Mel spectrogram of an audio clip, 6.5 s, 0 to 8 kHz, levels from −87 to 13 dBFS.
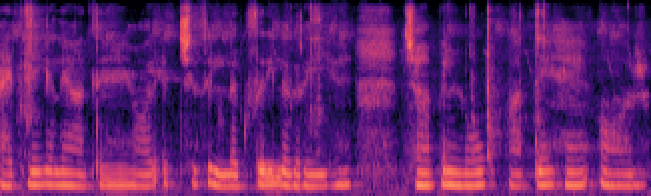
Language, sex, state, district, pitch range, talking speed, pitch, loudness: Hindi, female, Gujarat, Valsad, 180-195 Hz, 140 wpm, 190 Hz, -20 LUFS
